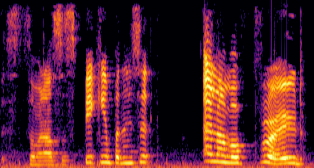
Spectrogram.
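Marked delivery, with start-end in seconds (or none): 2.0-3.0 lightly put-on man's voice; a hint of a gruff man; mild man impression. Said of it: "That's my man voice".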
